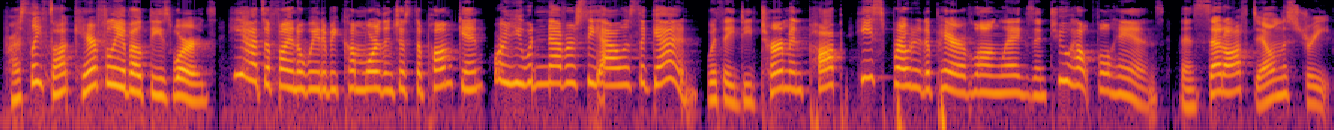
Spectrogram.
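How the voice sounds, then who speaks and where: Lady doing a kids read aloud, high pitched and super animated, really acts out the story. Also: normal speed, few pauses. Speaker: children's storybook reader. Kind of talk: expressive children's read-aloud narration.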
